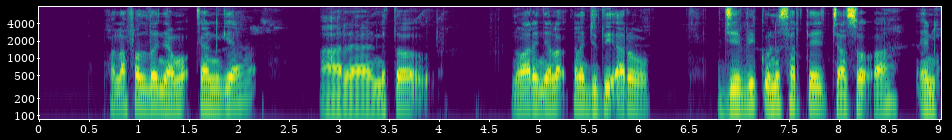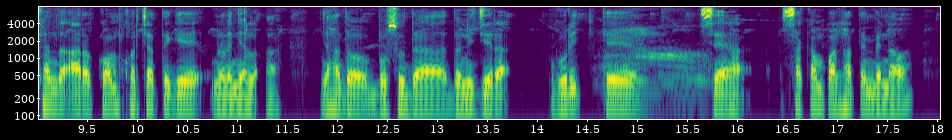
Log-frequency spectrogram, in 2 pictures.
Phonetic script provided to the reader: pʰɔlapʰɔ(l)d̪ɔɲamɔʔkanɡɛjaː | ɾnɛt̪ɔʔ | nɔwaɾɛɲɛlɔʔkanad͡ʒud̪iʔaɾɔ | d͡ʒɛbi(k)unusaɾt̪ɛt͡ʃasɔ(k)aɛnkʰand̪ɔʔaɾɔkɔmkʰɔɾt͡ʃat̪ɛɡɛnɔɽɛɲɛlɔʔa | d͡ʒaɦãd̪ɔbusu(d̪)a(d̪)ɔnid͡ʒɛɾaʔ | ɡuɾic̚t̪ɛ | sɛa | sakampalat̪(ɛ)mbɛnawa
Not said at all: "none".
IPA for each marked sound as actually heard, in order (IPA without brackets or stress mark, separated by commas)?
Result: l, k, ʔ, d̪, d̪, ɛ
